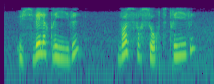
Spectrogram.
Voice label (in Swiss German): "triiwel", Bas Rhin; vin; de quelle sorte de raisin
